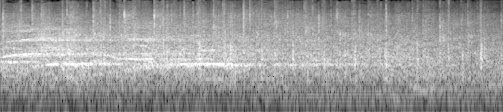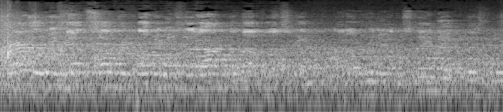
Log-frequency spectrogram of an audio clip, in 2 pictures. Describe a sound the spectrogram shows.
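An elderly man speaks through a microphone in an echoing hall.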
